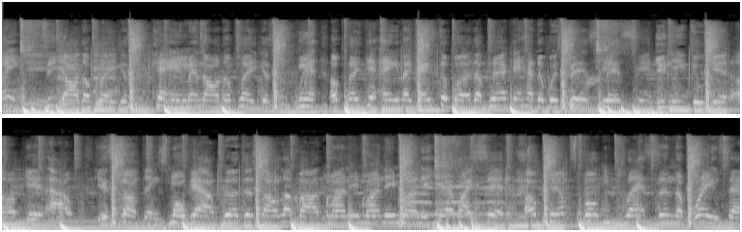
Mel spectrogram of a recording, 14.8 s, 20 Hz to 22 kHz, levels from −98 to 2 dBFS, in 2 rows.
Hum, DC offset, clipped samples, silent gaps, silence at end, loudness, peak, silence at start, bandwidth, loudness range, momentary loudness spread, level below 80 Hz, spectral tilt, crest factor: none; under 0.1%; under 0.1%; none; 0 s; -18 LUFS; -4 dBFS; 0 s; 13 kHz; 1 LU; 5 LU; -20 dBFS; -5 dB/octave; 12 dB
